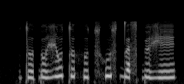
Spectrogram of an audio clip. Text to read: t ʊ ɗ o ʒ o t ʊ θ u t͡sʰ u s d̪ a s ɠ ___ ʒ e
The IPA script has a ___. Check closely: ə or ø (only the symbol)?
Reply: ø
